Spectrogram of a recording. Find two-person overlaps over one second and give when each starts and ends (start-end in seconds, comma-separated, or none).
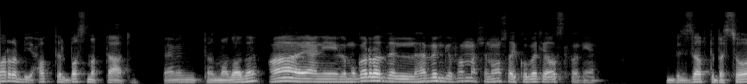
none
